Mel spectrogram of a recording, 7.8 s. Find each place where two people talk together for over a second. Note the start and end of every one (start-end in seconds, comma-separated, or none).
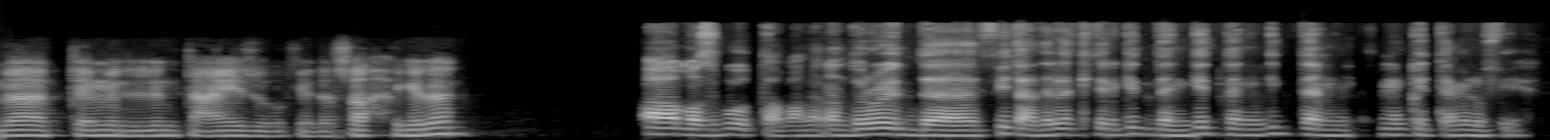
none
